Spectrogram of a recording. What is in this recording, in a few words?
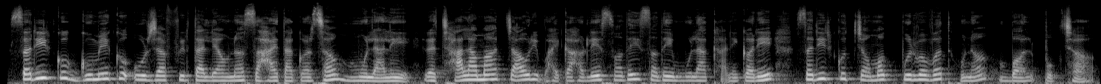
Nepalese Female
